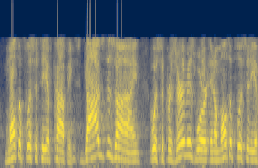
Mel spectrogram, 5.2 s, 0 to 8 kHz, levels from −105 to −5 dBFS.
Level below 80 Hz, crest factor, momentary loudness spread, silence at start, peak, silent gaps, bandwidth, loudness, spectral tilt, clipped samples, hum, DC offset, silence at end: -52 dBFS; 12 dB; 6 LU; 0.1 s; 0 dBFS; none; 4.1 kHz; -13 LUFS; -8.5 dB/octave; under 0.1%; none; under 0.1%; 0 s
